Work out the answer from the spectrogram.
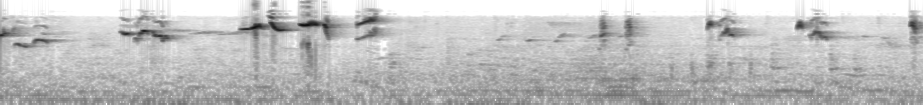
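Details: Greater green leafbird song, filled with magpie-robin phrases, meant to stimulate silent birds into singing: varied clear whistled phrases, some rising and some falling, in bursts separated by pauses.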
